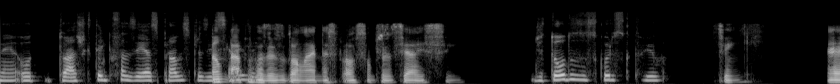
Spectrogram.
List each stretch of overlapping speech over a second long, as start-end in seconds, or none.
none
